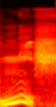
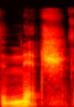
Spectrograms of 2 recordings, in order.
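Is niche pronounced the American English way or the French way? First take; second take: French; American. First: The word is pronounced the French way. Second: The word is pronounced the American English way. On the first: "So in French, it would be niche" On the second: "But in English, in American English, it's niche"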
